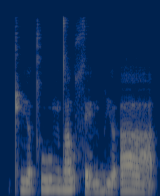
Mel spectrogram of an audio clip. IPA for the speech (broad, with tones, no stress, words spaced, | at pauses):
kʰi˩ə̯kʰuː˧ŋda˧˥w se˩˧n bi˧˩ə̯ʔaː˥˨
